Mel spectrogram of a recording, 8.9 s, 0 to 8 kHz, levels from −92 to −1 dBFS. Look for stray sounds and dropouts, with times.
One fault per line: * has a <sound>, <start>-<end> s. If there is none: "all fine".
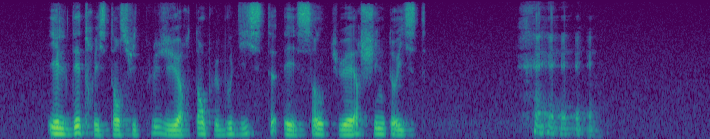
* has a laugh, 6.5-7.6 s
